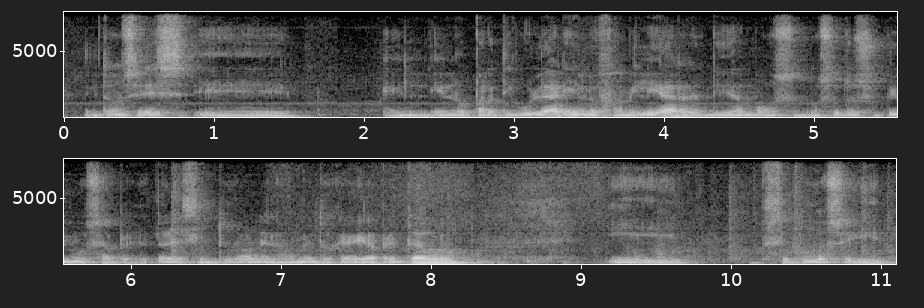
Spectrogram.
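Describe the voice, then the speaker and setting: With a very deep, low pitch and lively intonation, a man speaks at a moderate pace with long, frequent pauses, amid audible room echo and noticeable background noise. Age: 60s. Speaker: farmer. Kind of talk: oral history interview. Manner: hesitant, with many fillers.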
